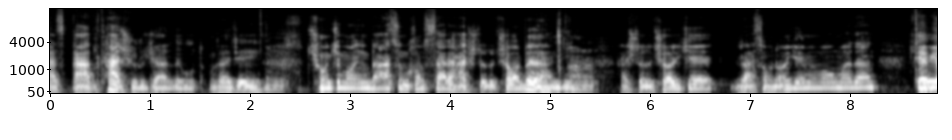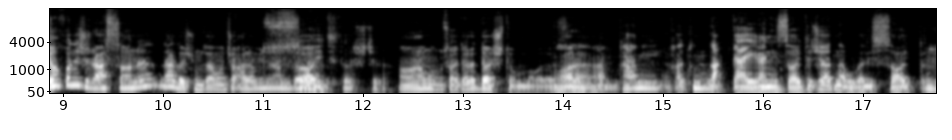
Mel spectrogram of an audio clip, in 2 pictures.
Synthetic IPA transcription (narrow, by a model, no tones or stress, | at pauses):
æzɢæblt̪ʰæɾʃuɾuːcʰæɾd̪e̞buːd̪̥mot̪ʰææd͡ʒːeiːd̪t͡ʃʰo̞ncʰe̞mɒːiːnbæhsɾomixɒːjmsæɾeɦæʃt̪ɒːd̪ot͡ʃʰɒːɾbe̞bænd̪iːmɾ | hæʃt̪ɒːd̪ot͡ʃʰɒːɾiːcʰe̞ɾæsɒ̰ːnehɒjɟeɾimemɒːumæd̪æn | tʰebijɒmxod̪eʃɾæsɒːnenæd̪ɒʃt̪unzæmɒːnt͡ʃʰonæ̰lɒnmid̪unæmsɒjt̪ʰd̥̪ɒ̰ʃt̪t͡ʃʰḛɾɒ̰ɒːɦæmunsɒːjt̪ʰɒɾod̪ɒːʃt̪umoɣed̪ɒɾehæ̰hæmint̪ʰunæd̪̥æɣiːɣæniːnsɒːjt̪ʰeʃɒːjæd̪̚næbud̪vælisɒːjt̪̚d̪ɒʃ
